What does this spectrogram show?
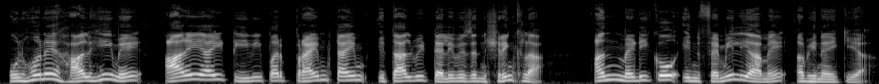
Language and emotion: Hindi, neutral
